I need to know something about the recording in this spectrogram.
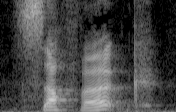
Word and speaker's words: Suffolk: Bob, where the hell is SuffK? Anna, Suffukk, the one. Um, okay. To be fair, it's spelled Suffolk.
